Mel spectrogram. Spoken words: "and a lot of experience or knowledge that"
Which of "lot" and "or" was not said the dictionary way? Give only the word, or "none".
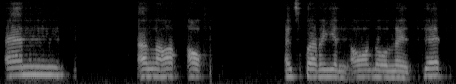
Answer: or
